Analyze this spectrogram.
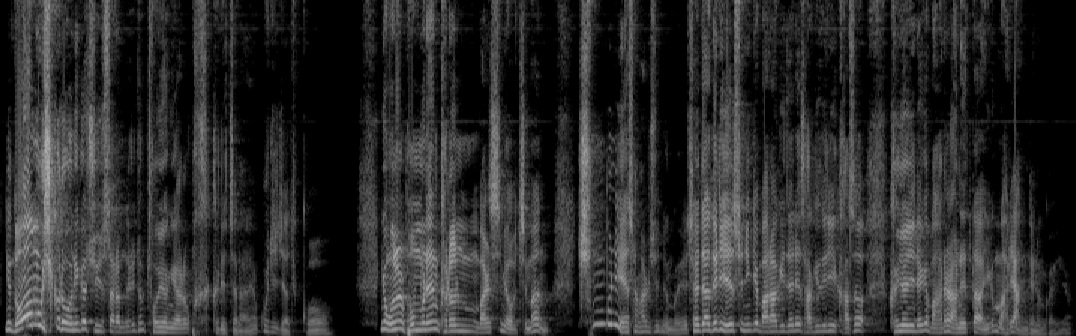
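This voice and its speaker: Animated preaching man, high and lively. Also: quick pace. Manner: emphatic preaching, prompts the congregation to respond. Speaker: pastor. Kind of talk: sermon. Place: church sanctuary.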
